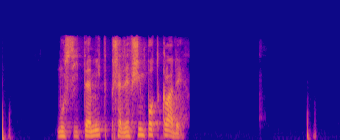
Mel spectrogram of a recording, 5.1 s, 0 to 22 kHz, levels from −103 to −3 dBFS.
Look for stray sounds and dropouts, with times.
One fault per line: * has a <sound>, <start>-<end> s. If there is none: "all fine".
all fine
